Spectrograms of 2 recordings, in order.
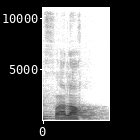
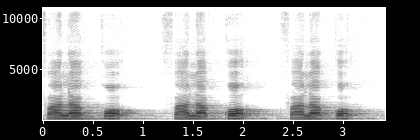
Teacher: Donc, les lettres, parmi les cinq lettres de Al-Qalqala. Donc, il faudrait que le point d'articulation, c'est-à-dire, se joigne et s'éloigne. Donc, il ne faut pas maintenir.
